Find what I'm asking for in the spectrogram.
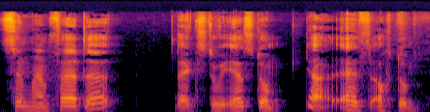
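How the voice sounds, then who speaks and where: A man reads out a home-made crime story and plays every part himself. He takes his time over each phrase, his voice slightly husky. Now and then he breaks into a sudden loud outburst. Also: medium pitch, very animated. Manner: slow, halting delivery with abrupt loud outbursts. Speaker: amateur storyteller voicing all parts.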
